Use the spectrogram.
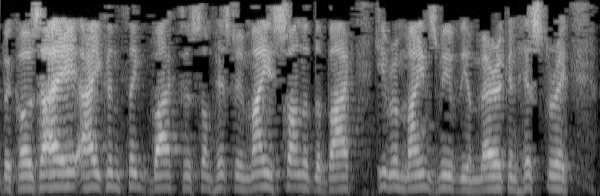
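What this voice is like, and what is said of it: Northern Irish Ulster accent. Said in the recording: “Maybe you would say his accent is from Ulster, but I'm actually from England ... despite the accent”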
